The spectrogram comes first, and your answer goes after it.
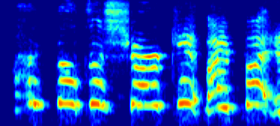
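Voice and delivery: high, frightened voice; shaken husband. Retold or imitated. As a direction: report it in a panicked squeak. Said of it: "he said".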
